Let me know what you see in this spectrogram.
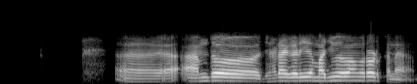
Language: Santali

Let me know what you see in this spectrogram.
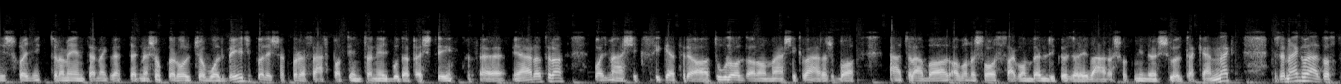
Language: Hungarian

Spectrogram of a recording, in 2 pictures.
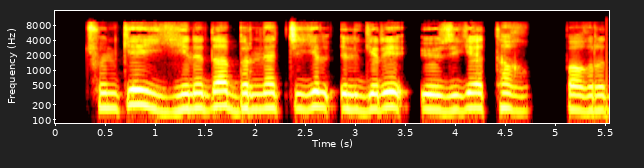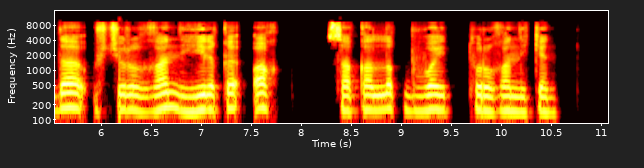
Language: Uyghur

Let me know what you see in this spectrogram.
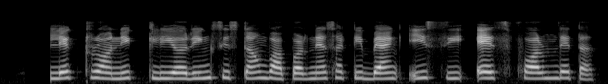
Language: Marathi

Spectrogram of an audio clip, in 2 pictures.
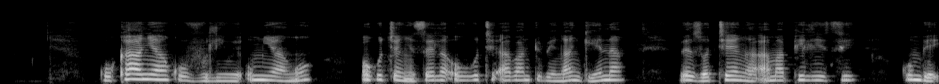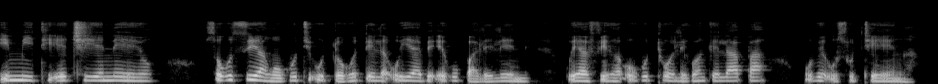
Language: North Ndebele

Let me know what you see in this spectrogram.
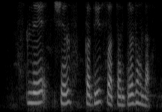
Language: Marathi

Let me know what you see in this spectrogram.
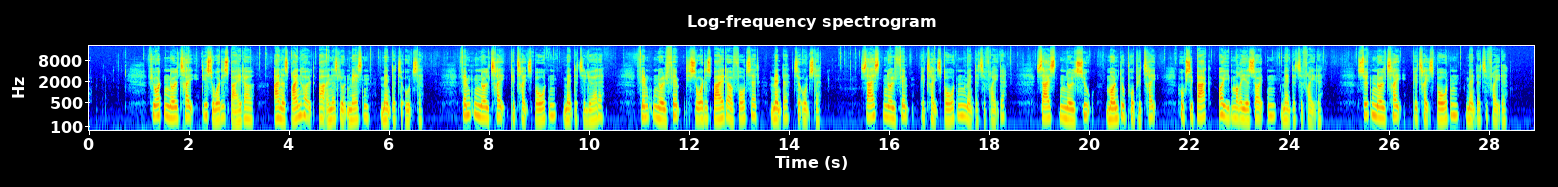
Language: Danish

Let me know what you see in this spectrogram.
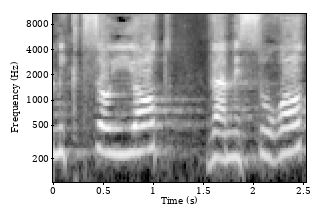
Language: Hebrew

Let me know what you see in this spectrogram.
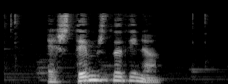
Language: Catalan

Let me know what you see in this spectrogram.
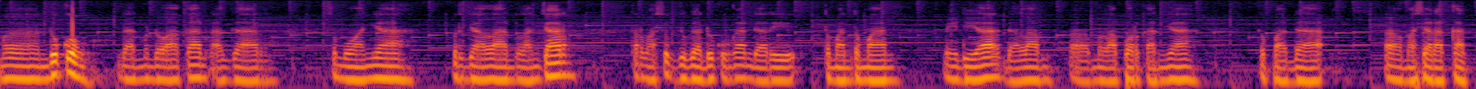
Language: Indonesian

